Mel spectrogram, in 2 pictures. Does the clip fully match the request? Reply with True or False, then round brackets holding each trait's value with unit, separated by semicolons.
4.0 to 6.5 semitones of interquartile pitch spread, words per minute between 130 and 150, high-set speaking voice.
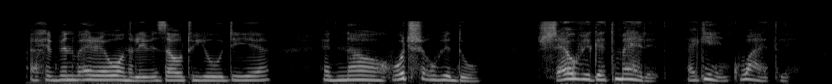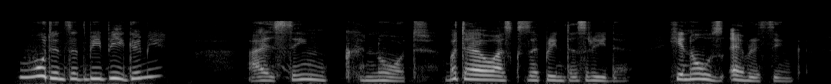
True (4.4 semitones; 140 wpm; 200 Hz)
